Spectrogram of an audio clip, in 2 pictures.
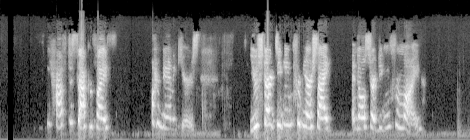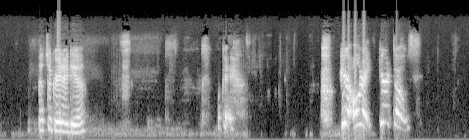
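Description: A teenage girl talks with animation over an online call.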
